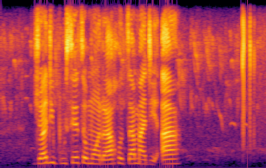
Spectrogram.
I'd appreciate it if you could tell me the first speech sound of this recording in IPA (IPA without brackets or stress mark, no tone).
d͡ʒ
